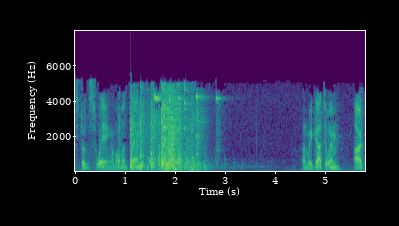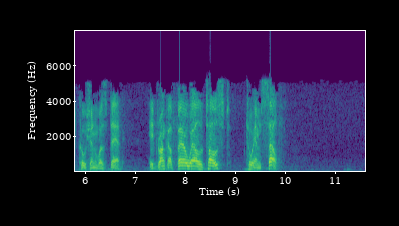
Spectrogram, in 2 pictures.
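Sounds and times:
speech: 0:00.1 - 0:02.8, 0:04.5 - 0:10.0
wine glass shattering on floor: 0:01.1 - 0:03.1
falling glass shard tinkling: 0:01.5 - 0:03.1.

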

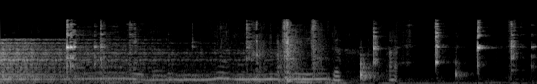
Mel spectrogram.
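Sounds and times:
dishes and cutlery clattering while being washed: 0:00.7 - 0:01.5, 0:02.4 - 0:05.3.

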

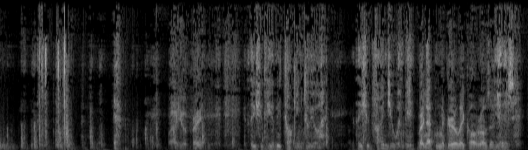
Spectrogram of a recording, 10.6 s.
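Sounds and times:
metallic scrape of the bolt sliding home: 0:00.0 - 0:02.0
door being bolted shut with heavy wooden clunks: 0:00.0 - 0:02.2
speech: 0:05.1 - 0:10.5.

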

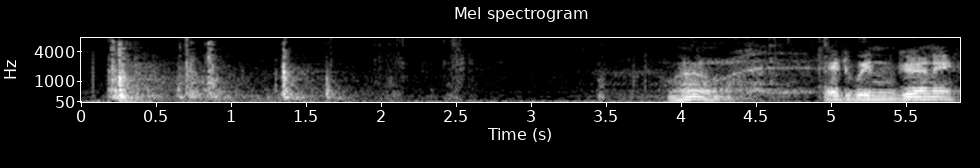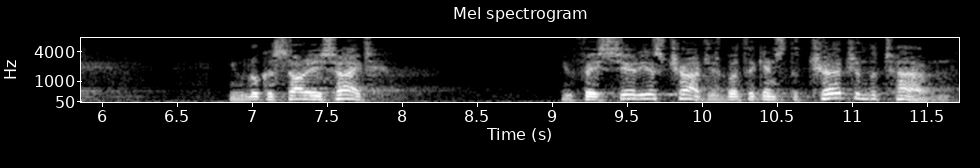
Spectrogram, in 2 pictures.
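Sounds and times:
door opening: 0:00.0 - 0:01.9
speech: 0:03.9 - 0:06.0, 0:06.8 - 0:08.0, 0:09.0 - 0:11.7.

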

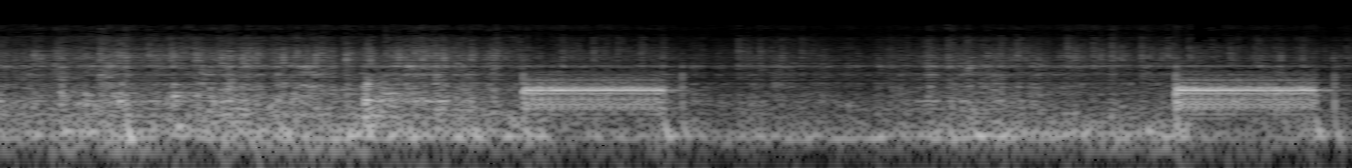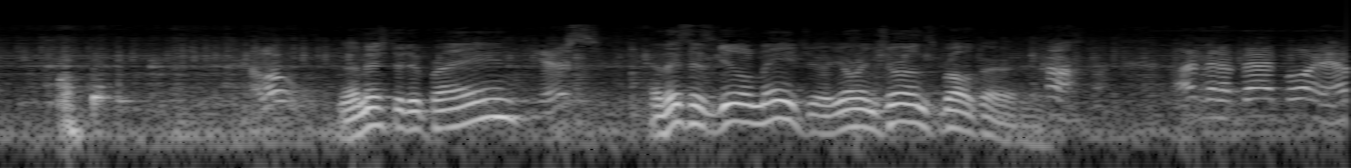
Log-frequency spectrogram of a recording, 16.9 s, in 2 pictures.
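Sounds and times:
low hum: 0:00.0 - 0:16.8
telephone being dialed with soft clicks: 0:03.3 - 0:04.4, 0:07.4 - 0:08.4
speech: 0:10.7 - 0:16.8.

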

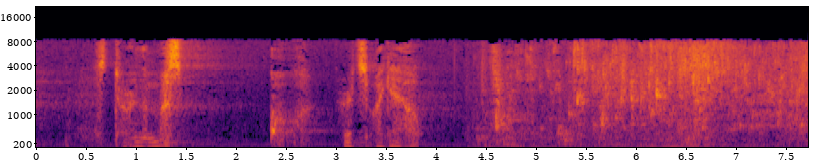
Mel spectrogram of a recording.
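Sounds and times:
speech: 0:01.0 - 0:01.5, 0:03.1 - 0:06.0
water running from a tap while washing off blood: 0:04.4 - 0:07.7.

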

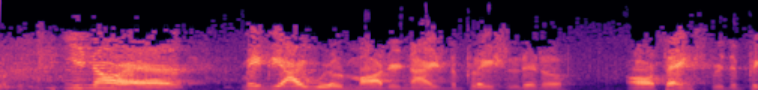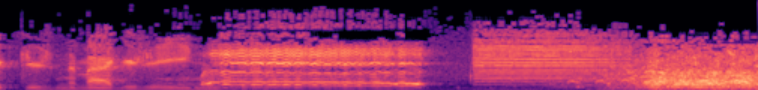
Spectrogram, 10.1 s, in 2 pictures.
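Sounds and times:
speech: 0:00.4 - 0:07.2
new electric door buzzer: 0:08.2 - 0:09.5
laughter: 0:08.8 - 0:10.1.

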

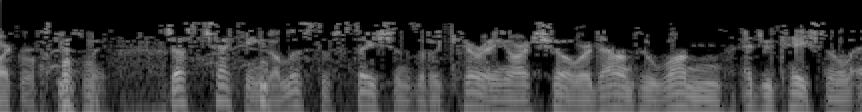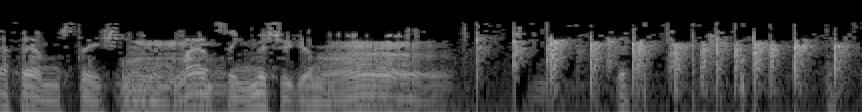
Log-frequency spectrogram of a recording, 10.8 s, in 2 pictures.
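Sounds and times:
speech: 0:00.0 - 0:09.9
applause: 0:08.6 - 0:10.7.

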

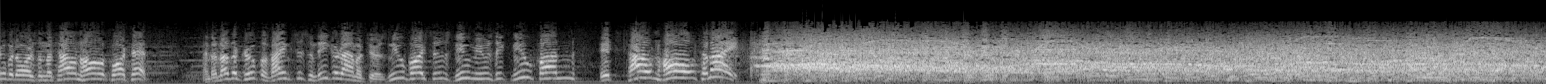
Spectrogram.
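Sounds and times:
speech: 0:00.0 - 0:09.0, 0:09.6 - 0:10.2
crowd cheering: 0:07.5 - 0:15.4.

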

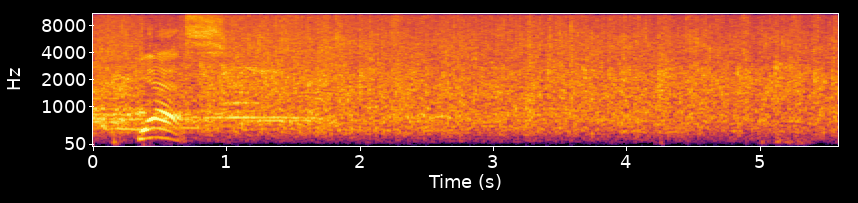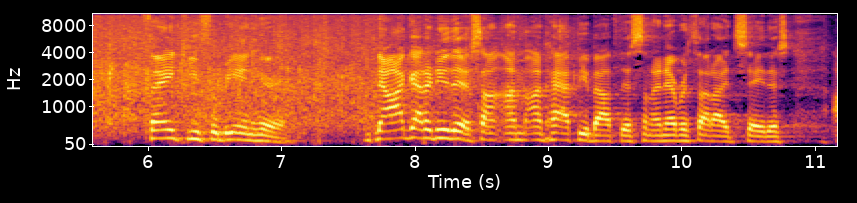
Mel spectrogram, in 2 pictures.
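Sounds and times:
audience applause: 0:00.0 - 0:08.5
speech: 0:00.3 - 0:00.8, 0:06.0 - 0:11.1.

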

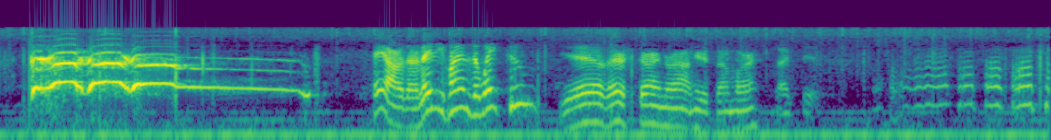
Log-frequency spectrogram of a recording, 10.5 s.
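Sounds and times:
low steady hum: 0:00.0 - 0:10.5
rooster crowing: 0:00.3 - 0:03.2
speech: 0:03.9 - 0:08.4, 0:09.7 - 0:10.5.

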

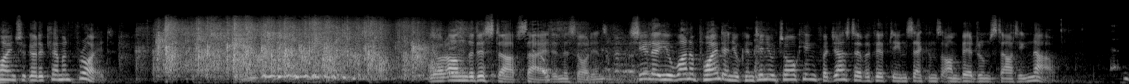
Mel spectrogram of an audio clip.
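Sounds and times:
speech: 0:00.0 - 0:01.6, 0:04.3 - 0:11.2
studio audience clapping: 0:01.2 - 0:05.0
laughter: 0:02.2 - 0:08.1.

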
